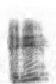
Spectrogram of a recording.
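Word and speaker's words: hygge: cozy is known as i'm not going to be able to pronounce that h-y-g-g-e in danish higgy uh in danish and koslig in norwegian that was my best and they the title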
